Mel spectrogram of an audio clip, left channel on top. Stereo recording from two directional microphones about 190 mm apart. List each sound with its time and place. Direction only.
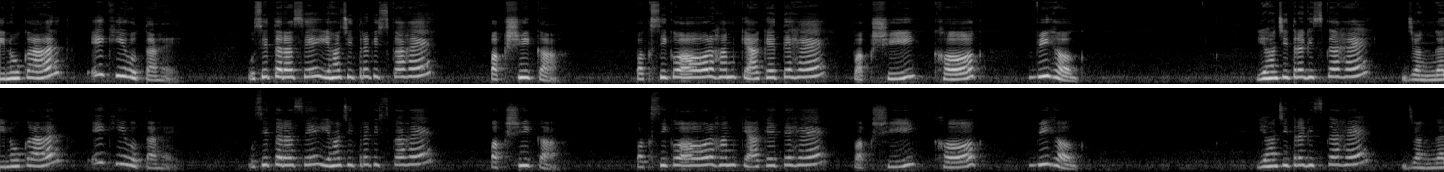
0.0 s a woman's voice: 45° left (ahead or behind)
12.5 s a woman's voice: 45° left (ahead or behind)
